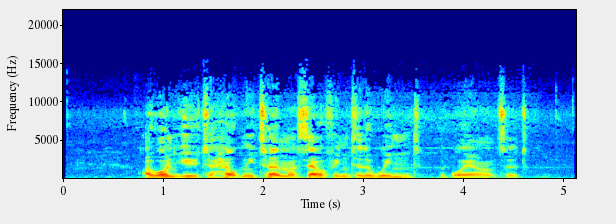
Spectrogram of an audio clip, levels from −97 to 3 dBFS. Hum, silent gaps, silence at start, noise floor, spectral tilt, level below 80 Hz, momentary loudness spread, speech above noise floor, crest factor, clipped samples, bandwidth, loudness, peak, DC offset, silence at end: none; none; 0.8 s; -55 dBFS; -3.5 dB/octave; -52 dBFS; 13 LU; 33 dB; 20 dB; under 0.1%; 14 kHz; -22 LUFS; -4 dBFS; under 0.1%; 0.5 s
